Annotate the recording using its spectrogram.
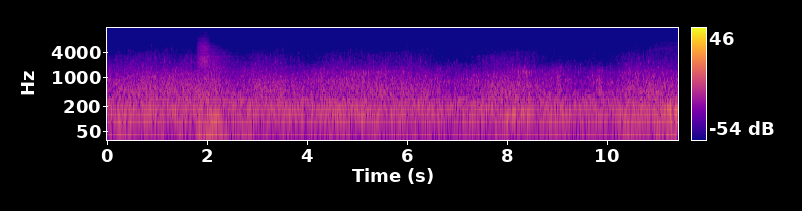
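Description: Water swirls and gurgles steadily underwater.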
